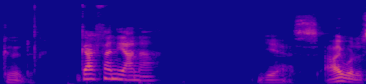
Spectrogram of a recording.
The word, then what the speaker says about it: Garfagnana: Garfagnana. Yes, I would have said Garfagnana, but It's like Garfagnana- lasagna.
